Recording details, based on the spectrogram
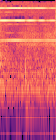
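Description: A toaster oven timer rings when done: a steady, sustained metallic bell tone, close and clear, continuing unbroken throughout with no voices.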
